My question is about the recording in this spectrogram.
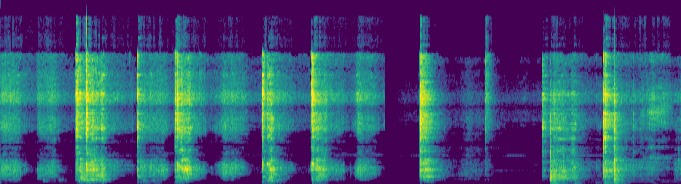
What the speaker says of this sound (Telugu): బాగా ఫ్రై అవుతున్నాయి చూడండి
